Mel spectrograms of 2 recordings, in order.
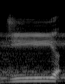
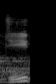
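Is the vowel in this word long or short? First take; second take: long; short. First: The vowel is slightly stretched and drawn out. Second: The vowel is short and not drawn out. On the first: The speaker calls it right. "ਥੋੜਾ ਜਿਹਾ ਪਾਠ ਖਿੱਚ ਕਰਕੇ ਜੀ ਉਚਾਰਨ ਕਰਨਾ ਹੈ" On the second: The speaker calls it wrong. "ਜੇ ਕੱਲੀ ਜੱਜੇ ਨੂੰ ਬਿਹਾਰੀ ਹੁੰਦੀ ਆਪਾਂ ਪਾਠ ਜੀ ਕਰਨਾ ਸੀ"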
